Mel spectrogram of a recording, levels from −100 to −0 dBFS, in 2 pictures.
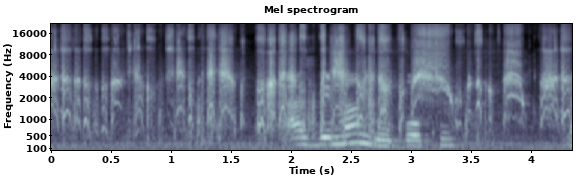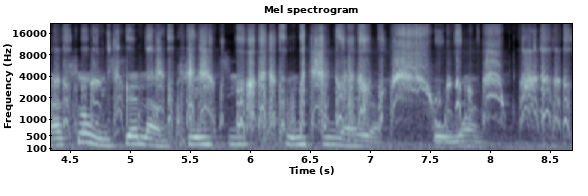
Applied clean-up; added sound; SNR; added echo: none; Animal; -5 dB; none.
